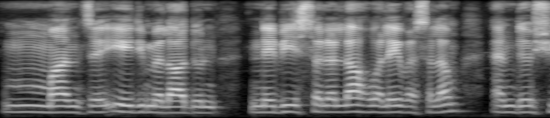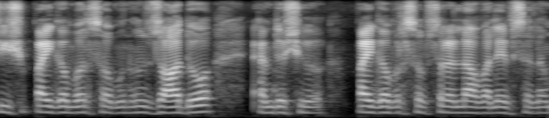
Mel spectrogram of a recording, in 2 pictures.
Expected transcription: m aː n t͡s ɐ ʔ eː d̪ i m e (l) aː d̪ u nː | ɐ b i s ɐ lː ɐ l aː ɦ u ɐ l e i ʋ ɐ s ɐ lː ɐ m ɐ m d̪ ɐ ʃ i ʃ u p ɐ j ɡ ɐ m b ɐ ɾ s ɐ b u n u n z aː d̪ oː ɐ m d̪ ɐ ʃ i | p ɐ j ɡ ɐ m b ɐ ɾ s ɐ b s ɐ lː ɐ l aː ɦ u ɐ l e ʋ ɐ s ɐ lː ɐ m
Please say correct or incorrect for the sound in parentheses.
correct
